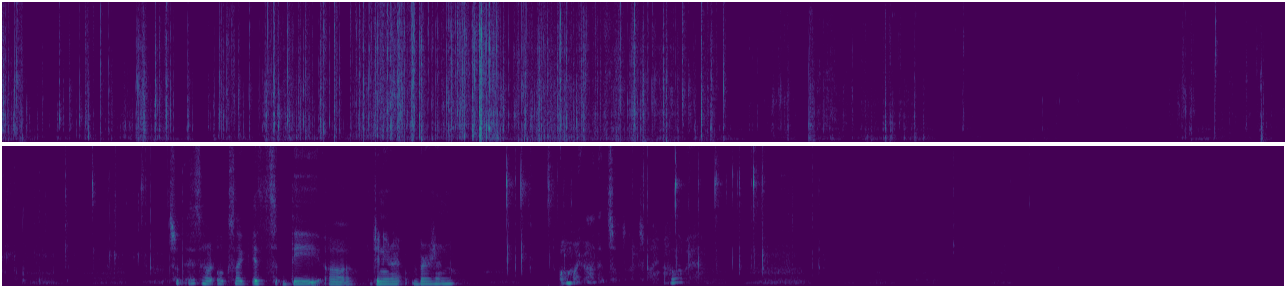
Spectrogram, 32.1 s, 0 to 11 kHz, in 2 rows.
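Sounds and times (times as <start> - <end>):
packaging tearing and crinkling: 0.0 - 11.6.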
